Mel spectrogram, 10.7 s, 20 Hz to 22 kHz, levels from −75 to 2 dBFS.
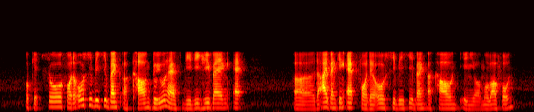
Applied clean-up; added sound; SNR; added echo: none; none; none; none.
